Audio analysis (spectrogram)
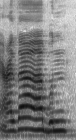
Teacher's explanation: با کی جو اوپر جو تنوین ہے اس کو ہم ظاہر کر کے پڑھیں گے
